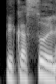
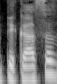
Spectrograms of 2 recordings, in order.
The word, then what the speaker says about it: Пикассо: Потом, значит, некий Пикассо или Пикассо, два ударения в этой фамилии, кстати, как выяснилось, да? на французский и на испанский манер.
